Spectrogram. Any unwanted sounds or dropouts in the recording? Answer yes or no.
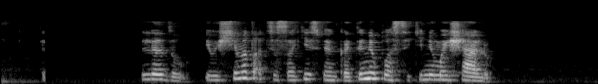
no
